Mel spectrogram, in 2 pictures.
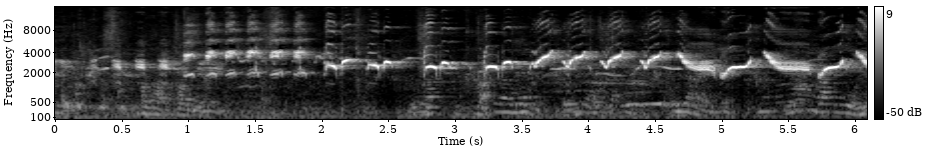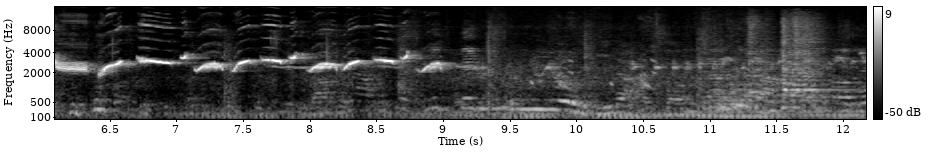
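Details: Caged hwamei with a fanned tail, described as calm-tempered with a fine voice: a rich stream of loud whistled phrases, rapid rising and falling slurs repeated several times a second, fading into softer notes and background noise near the end.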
